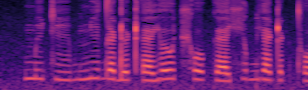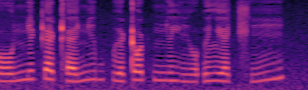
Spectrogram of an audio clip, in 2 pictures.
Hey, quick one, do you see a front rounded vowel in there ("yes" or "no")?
no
